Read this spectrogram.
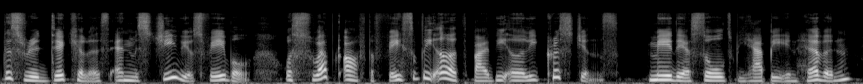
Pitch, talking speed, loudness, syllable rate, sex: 190 Hz, 160 wpm, -17 LUFS, 4.3 syllables/s, female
